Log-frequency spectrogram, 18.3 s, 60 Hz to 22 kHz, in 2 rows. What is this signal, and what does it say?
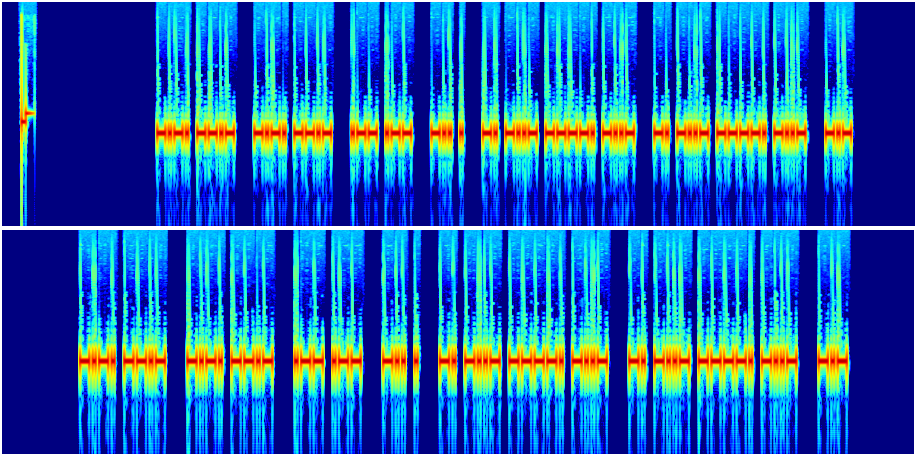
Morse code, heard as a keyed tone, about 38 wpm, 700 Hz. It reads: CQ CQ WW DE NX9X NX9X K CQ CQ WW DE NX9X NX9X K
